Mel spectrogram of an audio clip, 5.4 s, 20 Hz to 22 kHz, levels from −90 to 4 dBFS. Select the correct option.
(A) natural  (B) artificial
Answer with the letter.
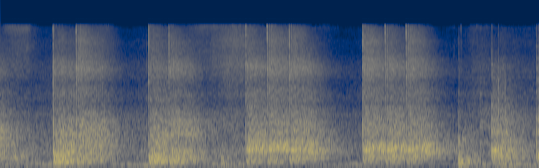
A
